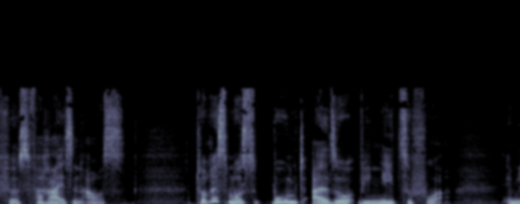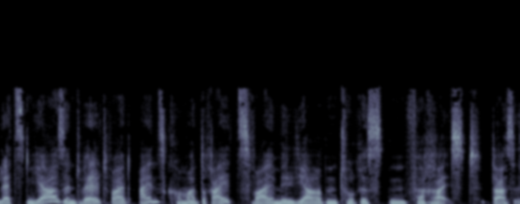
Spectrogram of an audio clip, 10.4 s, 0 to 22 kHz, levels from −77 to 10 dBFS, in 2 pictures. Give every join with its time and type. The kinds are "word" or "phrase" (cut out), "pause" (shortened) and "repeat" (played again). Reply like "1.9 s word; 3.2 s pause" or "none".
none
